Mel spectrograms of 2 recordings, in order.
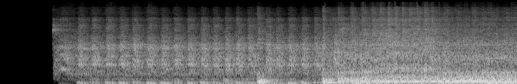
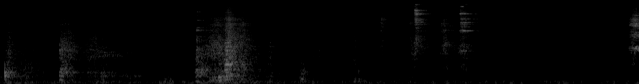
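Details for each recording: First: Triumph Thunderbird, first run after sprag clutch repair, on choke at about 45–50°F: fires cleanly, settles into an even idle, then revs smoothly with no knocks or misses. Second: Triumph Thunderbird, bought as a non-runner, first start attempt after sprag clutch repair, about 45–50°F, no coolant: a few clicks, then the starter churns about three beats a second for three seconds with no firing; cranks, won't start.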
